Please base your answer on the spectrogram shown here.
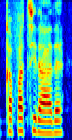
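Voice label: "capatzidade", female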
